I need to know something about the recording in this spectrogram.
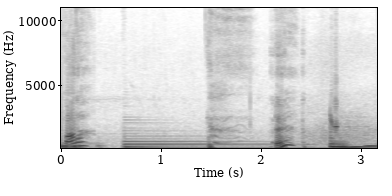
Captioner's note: laughing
